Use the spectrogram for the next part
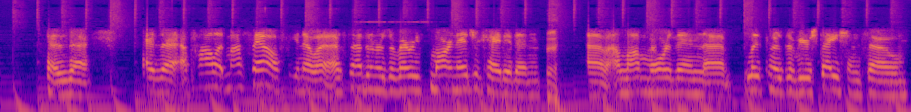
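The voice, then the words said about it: Southern American accent. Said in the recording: “I love your accent, ... by the way. ... I love ... your accent.”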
